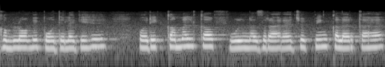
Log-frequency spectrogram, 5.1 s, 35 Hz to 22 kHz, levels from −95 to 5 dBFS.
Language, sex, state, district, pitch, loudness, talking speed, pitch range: Hindi, female, Punjab, Kapurthala, 235 Hz, -16 LUFS, 220 wpm, 220-250 Hz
